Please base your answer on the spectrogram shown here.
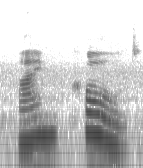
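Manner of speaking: put-on eerie ghost-child voice, very high and creepy. Describing a little boy's ghost repeating a line, very high-pitched ghost voice. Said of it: "but in a very high pitch".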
